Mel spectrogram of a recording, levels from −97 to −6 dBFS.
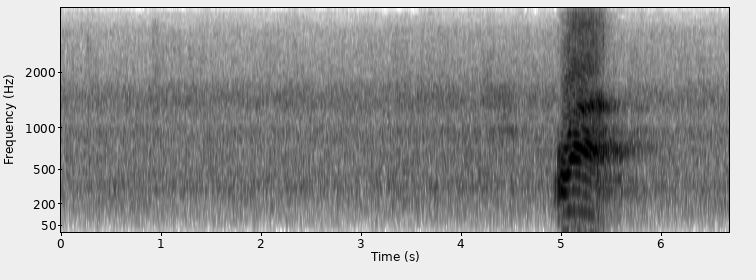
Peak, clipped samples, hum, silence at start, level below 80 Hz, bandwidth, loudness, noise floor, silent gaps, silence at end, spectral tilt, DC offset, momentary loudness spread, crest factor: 0 dBFS; 0.4%; none; 4.3 s; -56 dBFS; 4 kHz; -8 LUFS; -35 dBFS; none; 0.8 s; -8.5 dB/octave; under 0.1%; 27 LU; 16 dB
